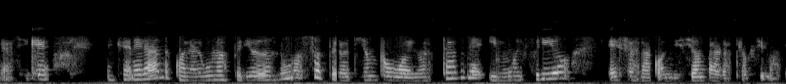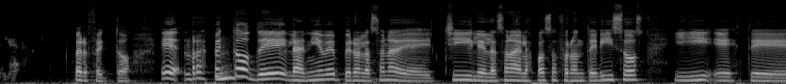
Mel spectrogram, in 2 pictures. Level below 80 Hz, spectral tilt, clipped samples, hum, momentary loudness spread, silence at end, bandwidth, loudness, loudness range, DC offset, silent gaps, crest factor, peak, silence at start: -50 dBFS; -4 dB/octave; under 0.1%; none; 11 LU; 0 s; 17.5 kHz; -27 LUFS; 4 LU; under 0.1%; none; 20 dB; -6 dBFS; 0 s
